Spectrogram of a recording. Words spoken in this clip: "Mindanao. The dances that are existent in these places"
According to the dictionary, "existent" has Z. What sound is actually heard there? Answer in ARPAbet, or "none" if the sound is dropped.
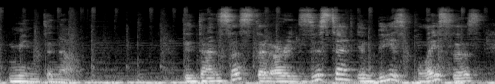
Z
